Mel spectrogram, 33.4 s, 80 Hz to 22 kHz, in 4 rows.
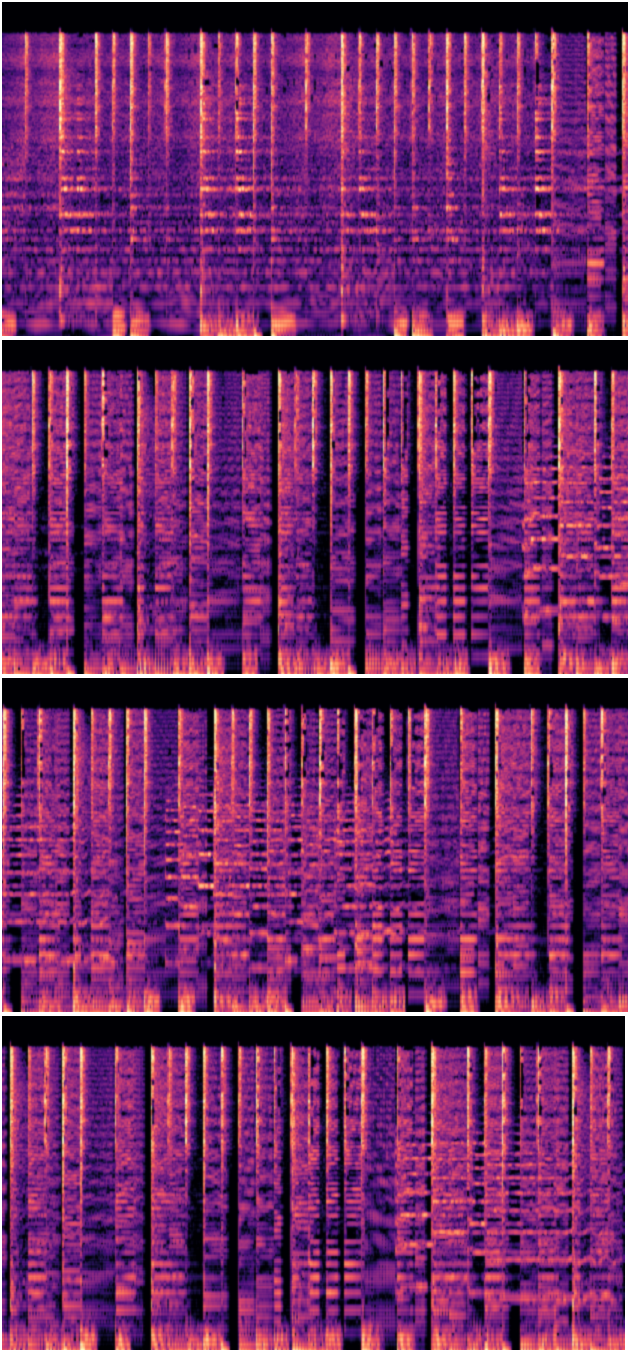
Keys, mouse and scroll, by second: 1.3-6.3 shift+drag, 6.3-10.8 middle drag, 10.8 click, 12.9 click, 14.4 g, 16.8 click, 18.2 KP_Decimal, 18.9 scroll down 2, 19.1-22.5 middle drag, 22.5 click, 23.9 click, 25.1 click, 26.2 click, 27.4 click, 27.9-29.2 scroll down 2, 29.2 click, 30.1-31.2 scroll up 2, 31.2 click, 32.0 scroll down 2, 32.1 middle click, 33.1 click.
